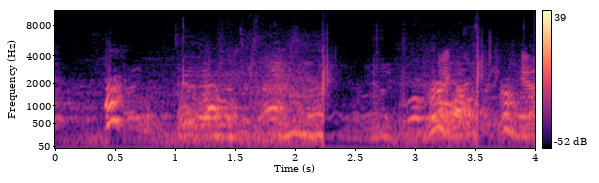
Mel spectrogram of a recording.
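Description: A Dobermann barking at a protection helper in a hold-and-bark exercise, with one sharp bark about half a second in. People talk over it for the rest of the time.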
